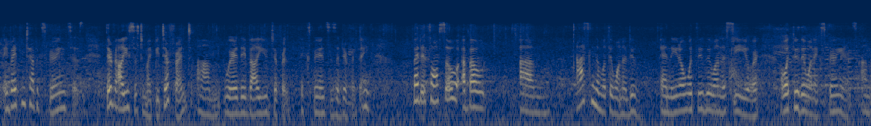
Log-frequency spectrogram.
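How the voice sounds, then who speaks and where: Woman talking from a noisy airport. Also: fairly low pitch. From Canada. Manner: thoughtful, many fillers and restarts. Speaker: diversity speaker. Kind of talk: casual spoken answer. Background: airport announcements and bustle.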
